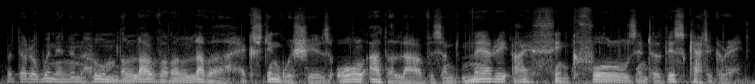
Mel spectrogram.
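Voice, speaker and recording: An English actor in a radio drama playing a brilliant, self-assured detective who lays out deductions in precise, theatrical storytelling. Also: male voice, fairly low pitch, expressive, moderate pace, hardly any pauses, a little hiss or hum, natural voice. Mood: explanatory, assured.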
